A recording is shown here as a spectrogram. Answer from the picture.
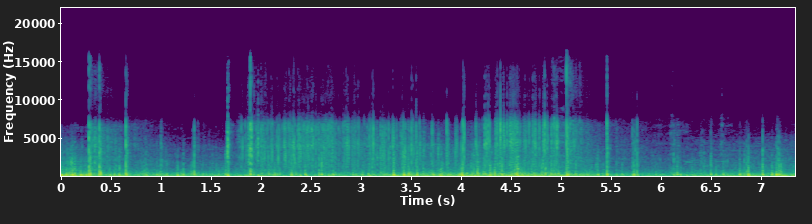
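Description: Fireworks display: a rapid, irregular run of sharp bangs and crackles from bursting shells over a continuous low rumble.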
